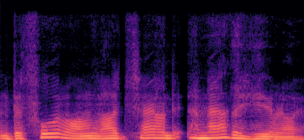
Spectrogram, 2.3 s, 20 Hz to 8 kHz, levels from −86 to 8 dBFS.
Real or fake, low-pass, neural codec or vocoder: fake; 7.2 kHz; codec, 16 kHz in and 24 kHz out, 0.6 kbps, FireRedTTS-2 codec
